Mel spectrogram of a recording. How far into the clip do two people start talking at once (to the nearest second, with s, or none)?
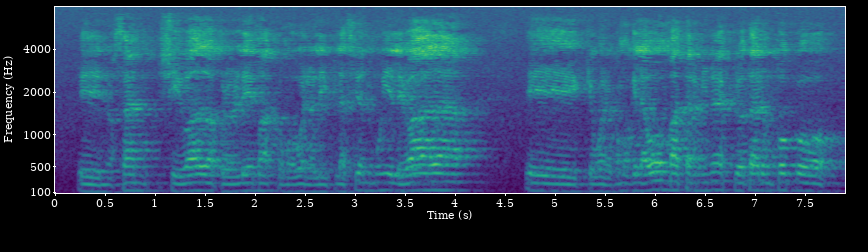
none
